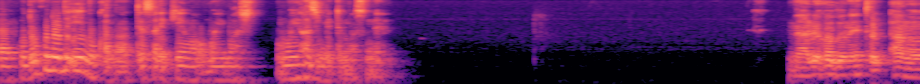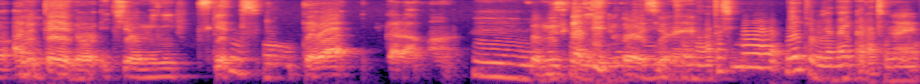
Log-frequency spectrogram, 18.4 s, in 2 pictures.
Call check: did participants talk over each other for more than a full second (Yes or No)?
Yes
